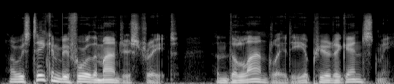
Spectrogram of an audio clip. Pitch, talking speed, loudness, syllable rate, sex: 100 Hz, 185 wpm, -16 LUFS, 6.8 syllables/s, male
